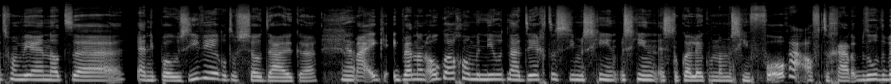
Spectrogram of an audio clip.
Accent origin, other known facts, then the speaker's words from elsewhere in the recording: Limburg, Netherlands; Ja, ik kom uit Limburg of zo. En ik weet dat de taal is daar een stuk zachter ook.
